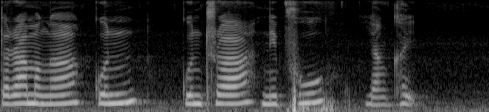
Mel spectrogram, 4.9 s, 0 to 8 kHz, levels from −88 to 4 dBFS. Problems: none marked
